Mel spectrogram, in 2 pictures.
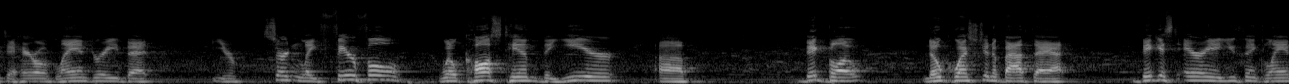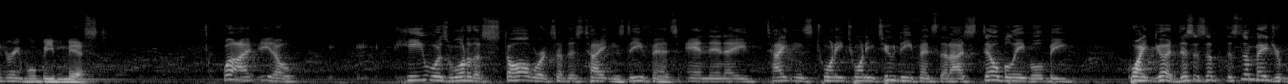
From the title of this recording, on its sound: LIVE at Memphis for 901 Day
